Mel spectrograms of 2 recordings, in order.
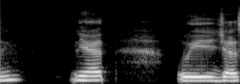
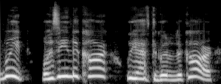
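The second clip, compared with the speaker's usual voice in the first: urgent alarm; 8 semitones higher, much faster than usual. Retold or imitated. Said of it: "It's like".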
